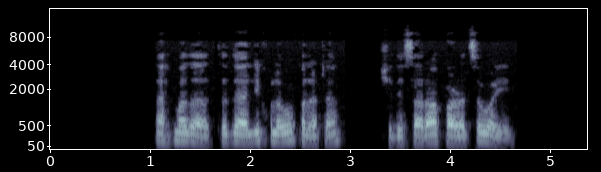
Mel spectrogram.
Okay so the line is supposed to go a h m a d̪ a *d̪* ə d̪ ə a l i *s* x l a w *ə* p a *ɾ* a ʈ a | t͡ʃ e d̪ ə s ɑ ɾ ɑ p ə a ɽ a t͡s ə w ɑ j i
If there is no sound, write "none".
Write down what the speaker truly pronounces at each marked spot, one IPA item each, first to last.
t̪, none, ə, l

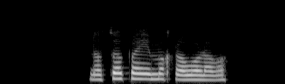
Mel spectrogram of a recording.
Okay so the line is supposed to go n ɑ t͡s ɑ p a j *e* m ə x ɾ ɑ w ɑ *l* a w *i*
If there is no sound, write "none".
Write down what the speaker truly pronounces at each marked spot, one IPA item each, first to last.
e, ɽ, a

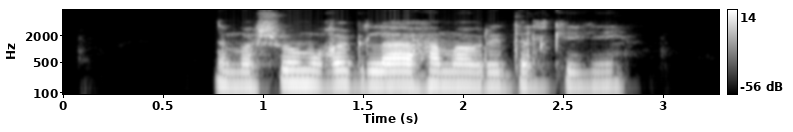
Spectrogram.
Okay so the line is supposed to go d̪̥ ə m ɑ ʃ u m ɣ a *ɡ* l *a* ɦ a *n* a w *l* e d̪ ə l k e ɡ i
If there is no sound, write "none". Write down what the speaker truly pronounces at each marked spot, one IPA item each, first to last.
ɡ, ɑ, m, ɾ

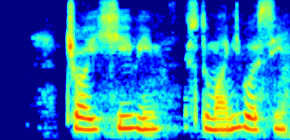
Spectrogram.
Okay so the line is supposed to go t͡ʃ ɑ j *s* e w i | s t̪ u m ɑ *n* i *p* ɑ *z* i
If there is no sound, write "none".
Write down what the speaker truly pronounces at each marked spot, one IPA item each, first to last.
x, n, b, s

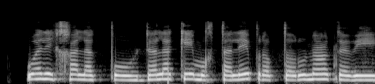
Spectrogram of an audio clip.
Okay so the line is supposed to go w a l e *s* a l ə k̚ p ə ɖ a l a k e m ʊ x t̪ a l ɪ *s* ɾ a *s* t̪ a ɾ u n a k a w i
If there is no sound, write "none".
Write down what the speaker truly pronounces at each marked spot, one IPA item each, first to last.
x, f, f

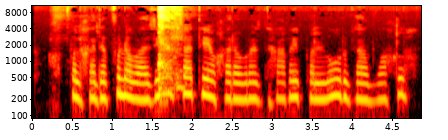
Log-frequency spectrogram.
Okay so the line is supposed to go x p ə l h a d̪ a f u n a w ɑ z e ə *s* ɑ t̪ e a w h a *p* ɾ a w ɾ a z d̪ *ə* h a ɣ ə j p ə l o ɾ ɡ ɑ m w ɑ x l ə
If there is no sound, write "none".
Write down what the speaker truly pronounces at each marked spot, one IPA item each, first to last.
s, none, ə

